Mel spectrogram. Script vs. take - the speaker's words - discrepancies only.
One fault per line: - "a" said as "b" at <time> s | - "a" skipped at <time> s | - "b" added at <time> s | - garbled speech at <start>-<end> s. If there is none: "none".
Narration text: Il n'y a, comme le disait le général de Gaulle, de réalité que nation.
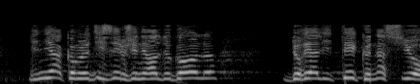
none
